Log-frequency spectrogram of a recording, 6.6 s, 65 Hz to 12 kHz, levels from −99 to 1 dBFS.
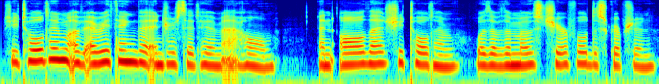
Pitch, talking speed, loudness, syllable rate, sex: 225 Hz, 200 wpm, -15 LUFS, 5.2 syllables/s, female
